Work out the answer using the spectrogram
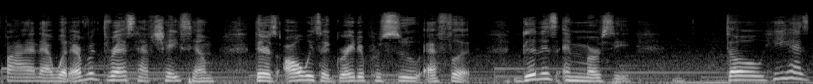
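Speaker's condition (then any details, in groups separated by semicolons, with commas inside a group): No condition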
